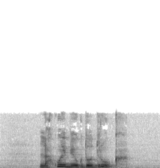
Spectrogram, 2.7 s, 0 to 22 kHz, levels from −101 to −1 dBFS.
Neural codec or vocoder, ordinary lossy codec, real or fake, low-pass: none; MP3, 48 kbps; real; 7.2 kHz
